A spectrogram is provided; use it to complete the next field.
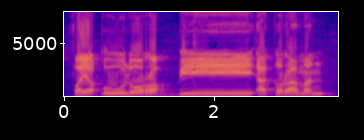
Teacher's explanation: اکرمن کی را کو پر پڑھا جائے گا۔ اس کا قاعدہ ہے کہ را کے اوپر زبر پیش آئے تو را کو پر پڑھا جائے گا، را کے نیچے زیر آئے تو را کو باریک پڑھا جائے گا، را کے اوپر زبر، اس سے را کو پر پڑھیں گے۔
